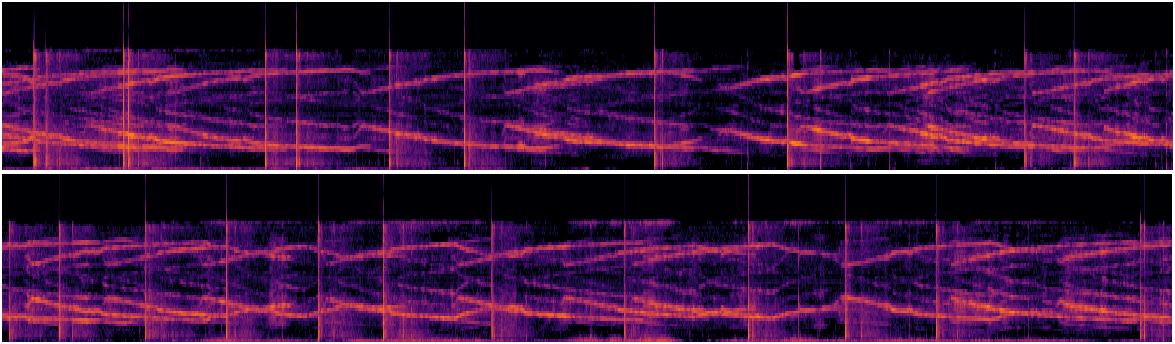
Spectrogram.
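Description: Cosmic Moon Missile firework cake firing a long rapid string of whistling missiles: a sharp pop about every second, each followed by a whistle that falls in pitch, many of them overlapping.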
